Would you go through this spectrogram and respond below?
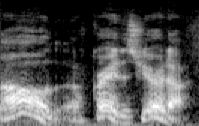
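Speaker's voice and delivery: high-pitched reaction on seeing Yoda; mock delight. Viewer reacting to Yoda's appearance, in high mock delight. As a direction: squeal it lightly, like a thrilled fan.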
